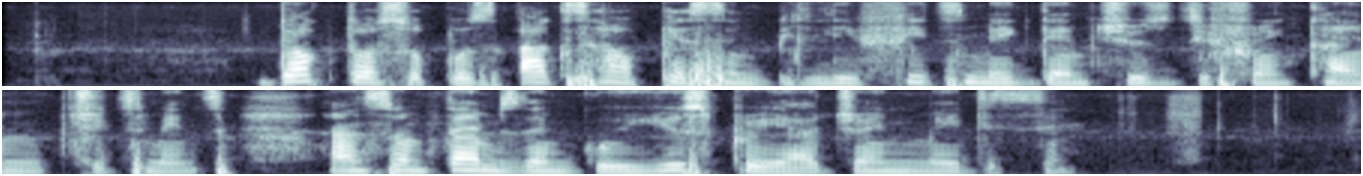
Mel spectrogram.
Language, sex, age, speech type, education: Nigerian Pidgin, female, 30-45, spontaneous, tertiary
